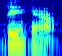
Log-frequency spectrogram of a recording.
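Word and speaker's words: Wilhelm: In 1862, Otto Binbar uh Bismar was appointed Chancellor of Prussia by King Vham and in German you pronounce a W as a V.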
